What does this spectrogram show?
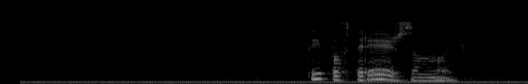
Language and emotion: Russian, neutral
